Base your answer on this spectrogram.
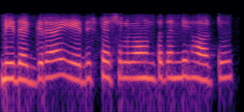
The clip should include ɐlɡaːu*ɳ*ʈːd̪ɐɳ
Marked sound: correct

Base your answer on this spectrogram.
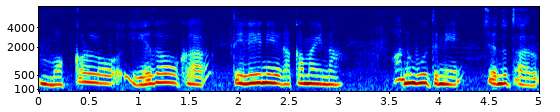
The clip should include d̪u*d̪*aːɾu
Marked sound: incorrect: t̪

